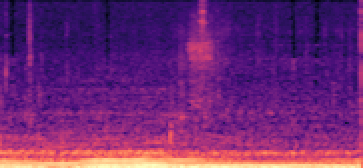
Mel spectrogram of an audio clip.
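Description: Manual stick shift car pulling away on a hill, a loud, close low engine rumble that rises slightly as it takes up drive, then settles into a steady drone.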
